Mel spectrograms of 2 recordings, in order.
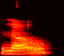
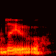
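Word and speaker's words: Liu: something like that so the last notes pronounced like lo not Lou anyway the dark forest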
